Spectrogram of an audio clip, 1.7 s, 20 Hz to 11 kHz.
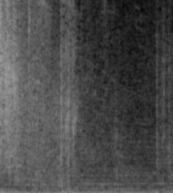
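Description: The cannon on an armored vehicle fires in Mass Effect 1 Legendary Edition. It gives a loud, booming blast at the start, another burst shortly after, and a rumbling tail that fades out.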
